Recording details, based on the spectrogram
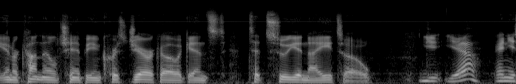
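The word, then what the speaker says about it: Tetsuya Naito: Pacific and it's headlined by IWGP Heavyweight Champion Kenny Omega against Hiroshi Tana Hoshi & IWGP Intercontinental Champion Chris Jericho against Tatsuya night so yeah and you said it right good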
